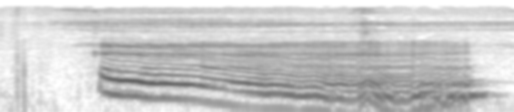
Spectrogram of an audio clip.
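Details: Pet Siberian Husky Mirca lets out one sustained howl indoors. It starts sharply, slides slowly downward and holds a steady tone for about two seconds before wavering at the end.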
